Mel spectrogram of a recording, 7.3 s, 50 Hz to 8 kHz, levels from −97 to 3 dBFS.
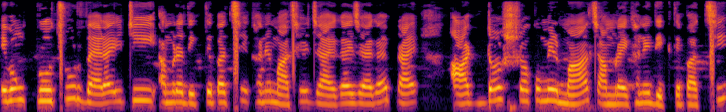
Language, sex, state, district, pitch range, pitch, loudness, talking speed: Bengali, female, West Bengal, North 24 Parganas, 205-265 Hz, 230 Hz, -16 LUFS, 155 wpm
